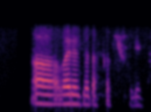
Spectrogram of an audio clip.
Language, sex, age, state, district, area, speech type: Kashmiri, female, 18-30, Jammu and Kashmir, Bandipora, rural, conversation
